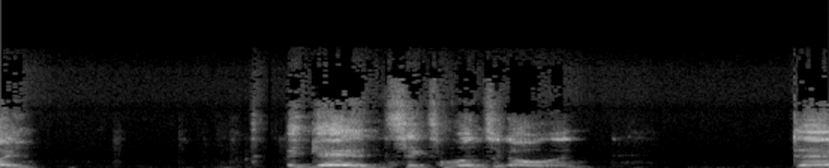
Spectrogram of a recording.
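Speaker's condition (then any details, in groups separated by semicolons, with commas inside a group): Cerebral palsy; speech affected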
